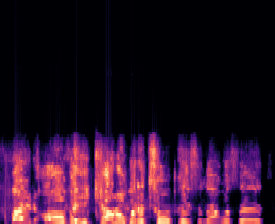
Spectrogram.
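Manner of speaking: loud, high fight call; excited shouting. Real, not acted. Fight fan calling the two-punch knockout, excited shouting.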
